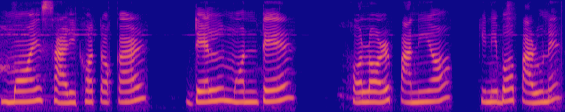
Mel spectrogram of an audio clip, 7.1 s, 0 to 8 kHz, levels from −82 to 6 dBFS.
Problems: background sounds at intervals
